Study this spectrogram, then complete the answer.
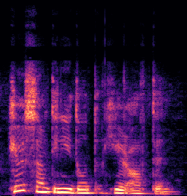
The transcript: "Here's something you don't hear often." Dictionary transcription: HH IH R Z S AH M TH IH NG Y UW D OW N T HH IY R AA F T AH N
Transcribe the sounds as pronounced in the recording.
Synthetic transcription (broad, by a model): HH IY R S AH M T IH NG Y UW D OW N T HH IY R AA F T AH N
